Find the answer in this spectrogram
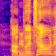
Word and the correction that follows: epitome: is that one? – Oh, yeah, epitome.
